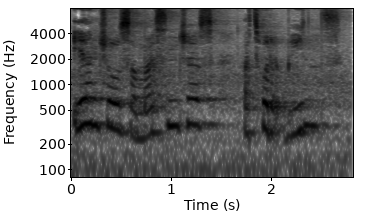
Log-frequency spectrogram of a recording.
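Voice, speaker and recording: An earnest young Geordie boy in a radio drama. His voice is very high, and he pleads and questions as if he truly believes he is an angel. The sound is roomy, with a faint noise behind it. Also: unhurried, darkish tone. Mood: earnest, questioning. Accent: Geordie, north-east England. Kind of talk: naturalistic radio drama acting.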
